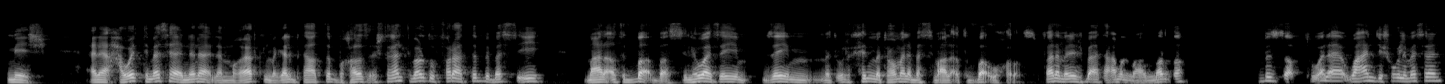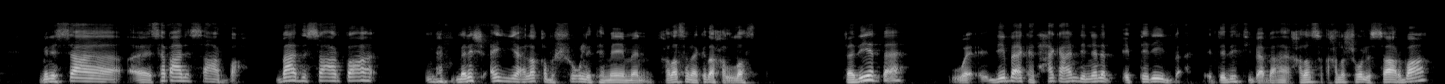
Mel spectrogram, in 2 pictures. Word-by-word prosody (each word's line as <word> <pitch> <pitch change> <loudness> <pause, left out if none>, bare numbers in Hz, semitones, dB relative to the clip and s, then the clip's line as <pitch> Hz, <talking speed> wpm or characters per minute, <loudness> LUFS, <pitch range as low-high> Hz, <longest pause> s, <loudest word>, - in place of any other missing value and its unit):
ماشي. 105 -4 -1 0.4
أنا 105 +1 +4
حاولت 155 -2 +2
مثلًا 140 +4 +3
إن 105 +2 +2
أنا 120 0 +3
لمّا 90 -1 -3
غيرّت 90 - +3
المجال 105 +1 +1
بتاع 105 0 -1
الطِب 110 0 -3
خالص، 115 +1 +1
اشتغلت 140 - -3
برضه 150 0 +1
في 140 - -16
فرع 145 +2 +2
الطِب 155 0 -4
بس 120 -1 -3
إيه، 140 0 -1 0.4
مع 105 +2 +5
الأطِبّاء 110 -2 +2
بس 80 - -3
اللي 105 +4 +1
هو 145 -1 +8
زي 125 -3 0 0.2
زي 130 +5 +4
م 105 -4 -3
ما 95 - -5
تقول 100 +3 -5
خدمة 135 +3 0
عُملا 120 +4 +2
بس 105 0 -4
مع - - +4
الأطِبّاء - - 0
وخلاص، - - -8
فأنا 130 +4 +4
ماليش 130 -1 +2
بقى 115 - +2
تعامل 110 -1 -2
مع 85 - -1
المرضى 120 +10 -1 0.7
بالضبط. 170 - -3
ولا 165 - +2
وعندي 155 +1 0
شُغل 150 +1 -2
مثلًا 170 +3 -1 0.4
من 120 - +1
الساعة 135 -4 +2
آآ 105 +1 0
19:00 170 - +1
للساعة 150 -6 -5
16:00، 95 -5 -8 0.4
بعد 170 +1 +3
الساعة 170 +2 -1
16:00 175 +2 -1 0.5
م 120 +4 -5
ماليش 160 +9 +2
أي 150 -4 0
علاقة 140 +4 -1
بالشُغل 120 +3 -3
تمامًا، 100 -2 0
خلاص - - 0
أنا - - +3
كده - - +2
خلّصت. - - -1 0.8
فديّة 105 - +6
بقى 200 - -2 0.4
و - - 0
دي 150 - 0
بقى - - +4
كانت 105 -2 -8
حاجة 145 +1 -4
عندي 145 -1 -1
إن 130 +2 -1
أنا 145 +2 +3
اب 145 - -8
ابتديت 120 0 0
بقى، - - -13
ابتديت 125 +5 -3
يبقى - - 0
بقى - - -2
خلاص 110 +1 -1
أخلّص 110 +1 -5
شُغل 115 +1 0
الساعة 115 +3 +4
16:00 145 - +2
125 Hz, 180 wpm, -23 LUFS, 105-150 Hz, 0.8 s, هو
